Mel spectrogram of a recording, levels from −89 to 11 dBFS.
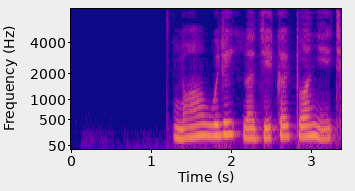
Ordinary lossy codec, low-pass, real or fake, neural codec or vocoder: none; none; fake; codec, 16 kHz, 0.5 kbps, FunCodec, trained on Chinese and English, 25 frames a second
